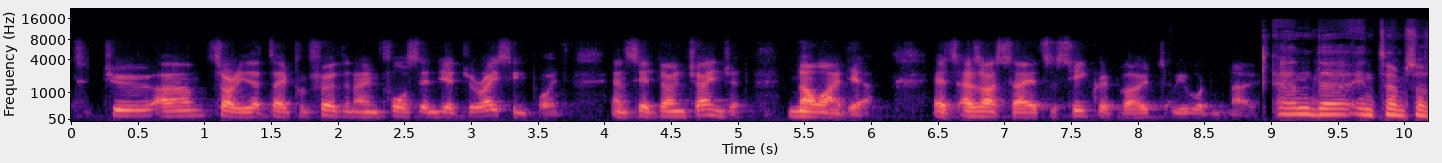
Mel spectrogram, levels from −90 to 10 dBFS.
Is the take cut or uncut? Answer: cut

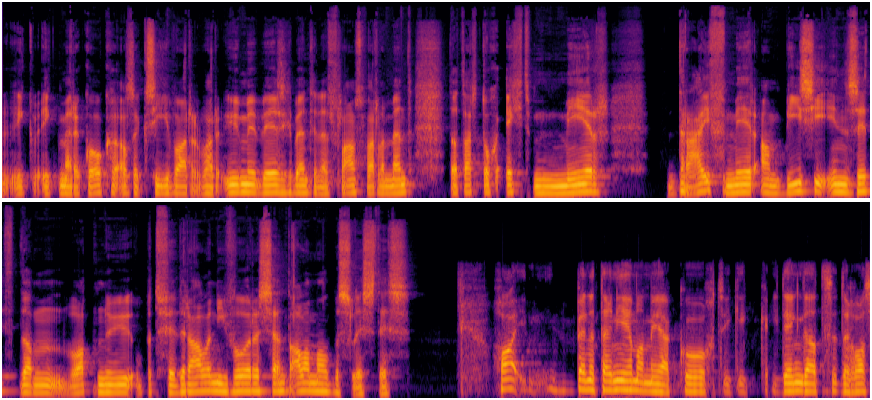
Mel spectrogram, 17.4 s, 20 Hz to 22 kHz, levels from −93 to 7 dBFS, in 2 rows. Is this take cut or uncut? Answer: cut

